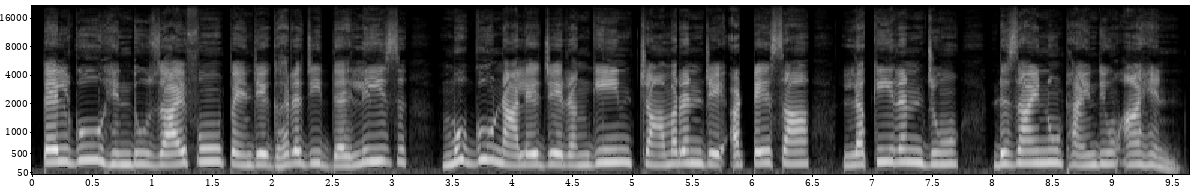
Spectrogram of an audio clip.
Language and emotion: Sindhi, neutral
